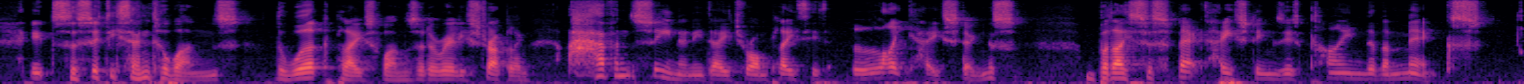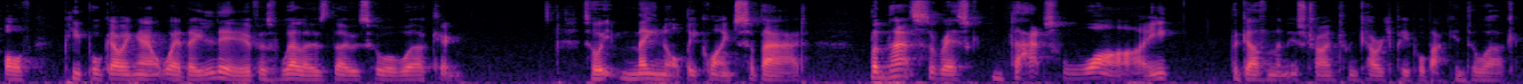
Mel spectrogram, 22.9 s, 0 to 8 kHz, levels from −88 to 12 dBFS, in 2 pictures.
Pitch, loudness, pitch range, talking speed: 120 Hz, -30 LUFS, 115-145 Hz, 180 wpm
